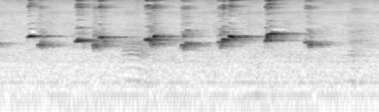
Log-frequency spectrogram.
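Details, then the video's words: Central Java yellow-vented bulbul in ropelan song: a bubbling series of warbled whistled phrases, each a quick up-and-down slur, delivered about every half second and loud throughout before fading at the end. "Trucuk Jawa Tengah Ropelan"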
